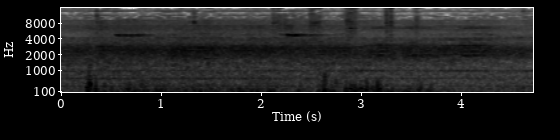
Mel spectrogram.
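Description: Boom truck's engine and hydraulics running steadily as the aerial basket is moved, a low rumble with a steady hum and a few low knocks.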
